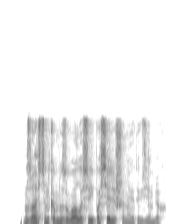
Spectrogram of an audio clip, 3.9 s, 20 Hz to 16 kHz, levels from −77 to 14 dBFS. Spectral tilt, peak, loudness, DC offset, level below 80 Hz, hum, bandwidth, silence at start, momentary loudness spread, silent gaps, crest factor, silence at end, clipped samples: -4 dB/octave; -12 dBFS; -30 LUFS; under 0.1%; -72 dBFS; none; 8 kHz; 0.4 s; 12 LU; none; 20 dB; 0.6 s; under 0.1%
